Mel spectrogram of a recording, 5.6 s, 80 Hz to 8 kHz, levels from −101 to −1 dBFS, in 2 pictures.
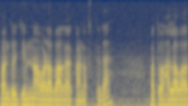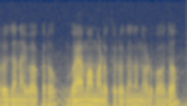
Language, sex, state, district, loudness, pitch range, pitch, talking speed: Kannada, male, Karnataka, Bangalore, -18 LUFS, 100-115 Hz, 105 Hz, 130 wpm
